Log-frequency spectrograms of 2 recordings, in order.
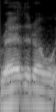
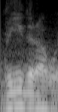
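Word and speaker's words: read: 자 그 다음에 얘를 레드라고 읽어야 되는 이유는이 속에 두가 아니고 d드가 들어있기 때문이고 그래서이 남자아이가 그러한 사실을 과학 잡지에서 읽었던 건 언제 했던 일이다 과거에 했던 일이니까 리드라고 읽으면 안 되고 레드라고이 a의 발음이 애 발음 나고 있죠 그 다음에 과학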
